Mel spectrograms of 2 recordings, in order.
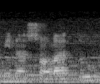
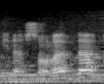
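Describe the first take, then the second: First: The last word ends with an u vowel. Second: The last word ends with an a vowel. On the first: "Kenapa tidak boleh dibaca" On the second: "Kenapa tidak boleh dibaca"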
